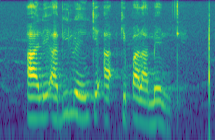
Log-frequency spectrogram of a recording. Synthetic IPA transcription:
alɪabilweŋ̩kʼɪkʼɪpʼalamɛn̩ːtʼɛ̥

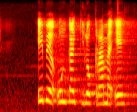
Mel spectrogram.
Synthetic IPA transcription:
ɪbɛʔʊŋ̩kʼakʼiloɡramaʔɪ

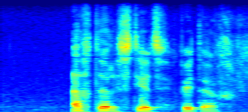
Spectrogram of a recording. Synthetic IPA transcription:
ʔæχtərstiətsvɛtəχ

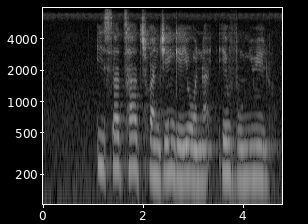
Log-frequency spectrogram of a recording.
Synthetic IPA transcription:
isatʰatʰwand͡ʒʱɛŋɡʱɛjɔnaevuɲwɛːlɔ

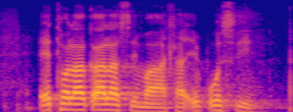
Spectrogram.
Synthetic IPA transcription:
ɛtʰɔlakʼalasɪmaɬaʔɪpʼosiːni

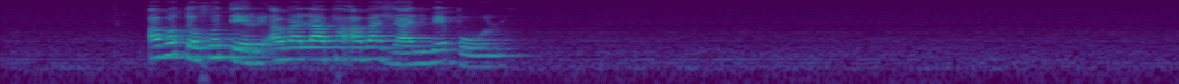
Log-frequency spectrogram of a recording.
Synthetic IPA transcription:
abɔd̥ʱɔɣɔd̥ʱeriʔaβalapʰaʔabaɮalibɛb̥ʱɔːlɔ

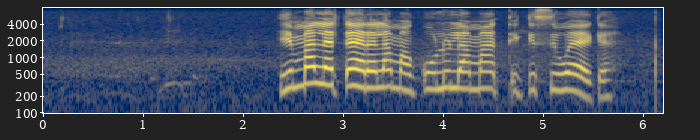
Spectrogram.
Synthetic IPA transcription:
ɦimalɛtɛɾɛlamakululamatikisiwɛːkɛ

